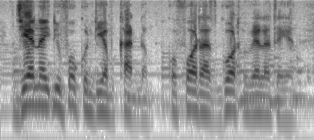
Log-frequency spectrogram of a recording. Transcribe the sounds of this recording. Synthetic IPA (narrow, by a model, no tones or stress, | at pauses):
d͡ʒɛnajɗifɔkɔndijamkadːamkɔfɔɾasɡɔtɔwɛlatajɛn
